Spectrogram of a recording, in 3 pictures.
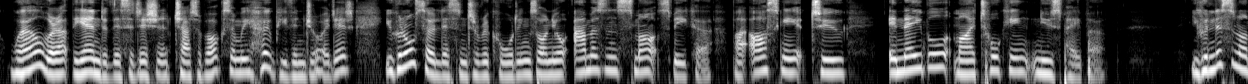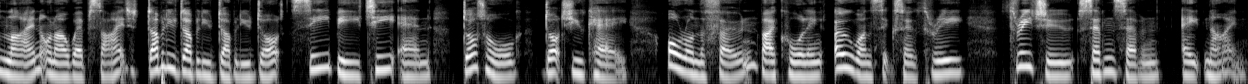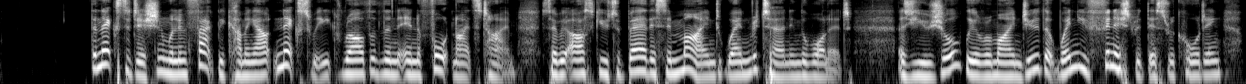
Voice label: Closing Announcement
